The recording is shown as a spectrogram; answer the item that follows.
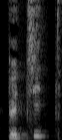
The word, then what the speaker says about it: petite: Et cette phrase nous aide à bien comprendre la prononciation de TE à la fin d'un mot, donc petite boîte. On prononce pas le E, mais on fait le T. Allez, répète après moi, petite boîte.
